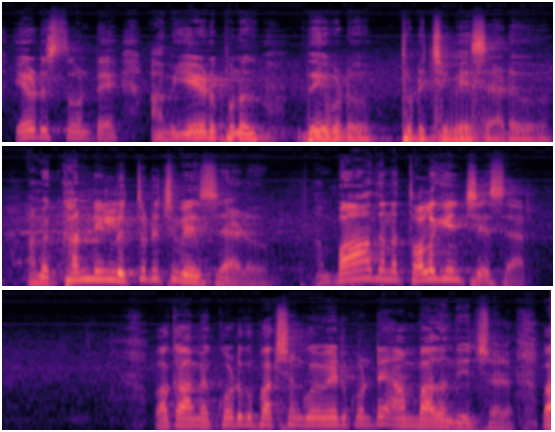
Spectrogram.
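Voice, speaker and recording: A man's voice: sits high, fairly bright tone. A man preaching a sermon as pastor, who asks the congregation questions, answers them himself and keeps adding hallelujah and amen. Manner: punctuates lines with hallelujah and amen.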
